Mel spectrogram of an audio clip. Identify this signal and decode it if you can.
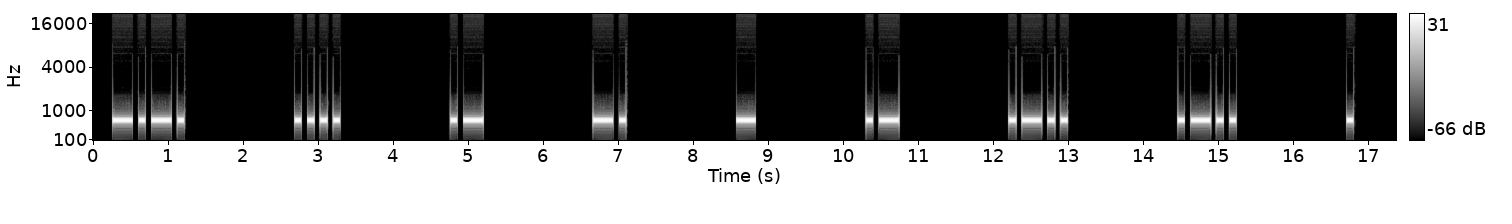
Morse code, heard as a keyed tone, about 14 wpm, spaced as for 5 wpm, 700 Hz. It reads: CHANTALLE
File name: Morsekurs / Witze / Witz 06. Oktober 2020, 25 F70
